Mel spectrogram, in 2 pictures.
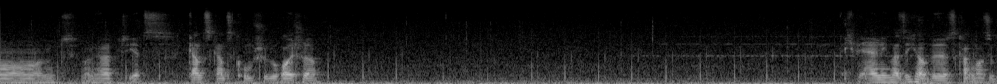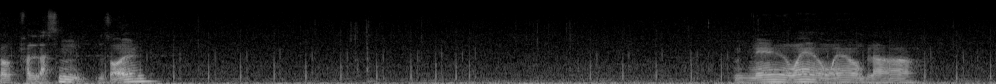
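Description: Footsteps thud steadily on pavement.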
